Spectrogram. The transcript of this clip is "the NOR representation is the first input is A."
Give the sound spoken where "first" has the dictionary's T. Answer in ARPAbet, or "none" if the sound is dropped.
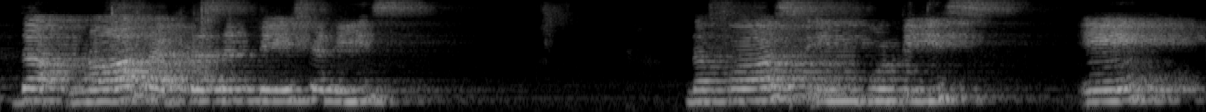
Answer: T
